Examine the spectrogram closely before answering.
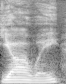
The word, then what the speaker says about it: Yahweh: believe that the name of god was originally pronounced yahweh in hebrew and if if um if it's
